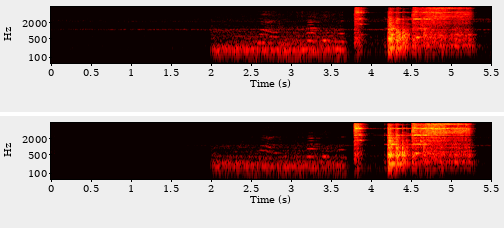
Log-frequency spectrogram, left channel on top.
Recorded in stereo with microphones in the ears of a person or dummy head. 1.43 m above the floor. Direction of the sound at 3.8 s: 40° right (ahead or behind).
